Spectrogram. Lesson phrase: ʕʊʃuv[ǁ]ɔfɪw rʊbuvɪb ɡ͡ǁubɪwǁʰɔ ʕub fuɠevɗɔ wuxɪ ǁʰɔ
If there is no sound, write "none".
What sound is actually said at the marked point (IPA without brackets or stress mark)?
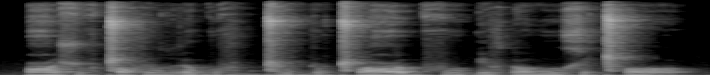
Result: ǁ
